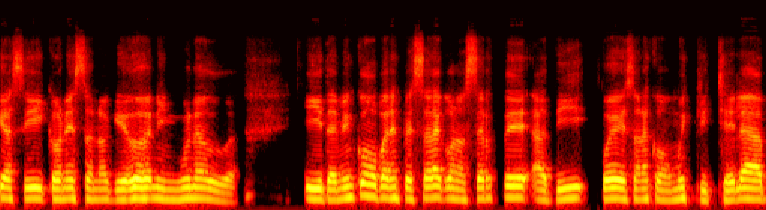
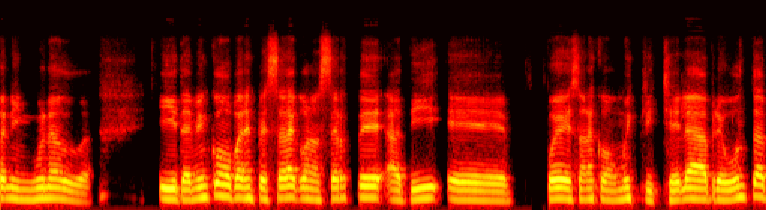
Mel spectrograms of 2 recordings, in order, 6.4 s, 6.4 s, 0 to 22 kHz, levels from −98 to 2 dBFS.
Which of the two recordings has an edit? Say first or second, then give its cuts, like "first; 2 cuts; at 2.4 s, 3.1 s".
first; 1 cut; at 4.9 s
